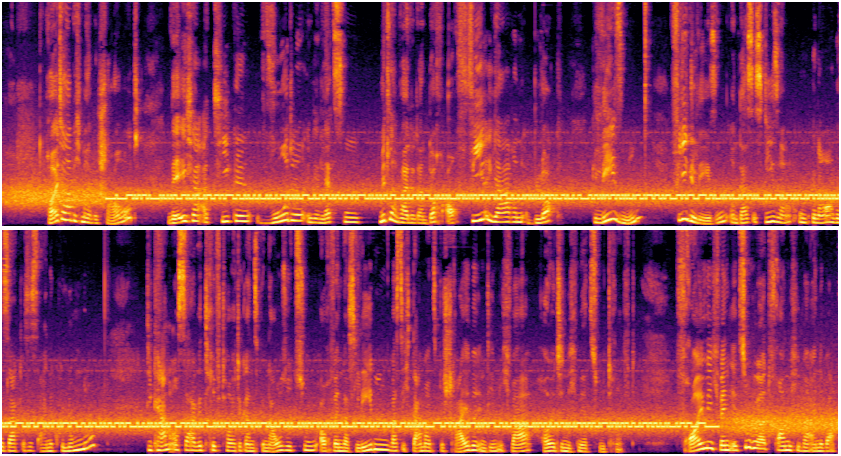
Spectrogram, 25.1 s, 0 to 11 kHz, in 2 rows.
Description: RTTY (45.45 baud, 170 Hz shift), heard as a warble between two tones, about 1450 Hz centre, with radio static and a narrow filter. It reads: FBHBZ TCQKQ YOUNI TFWMQ OFXDS HOQDF UQVIS YZENM OTGSK XBHNC JFBTZ EOCCW MQFCO FMFNI EQNKS DZKHI GNFVT HESOP GSPIF LEDLC PXAMT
